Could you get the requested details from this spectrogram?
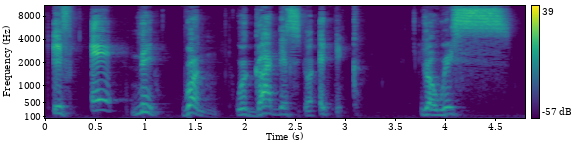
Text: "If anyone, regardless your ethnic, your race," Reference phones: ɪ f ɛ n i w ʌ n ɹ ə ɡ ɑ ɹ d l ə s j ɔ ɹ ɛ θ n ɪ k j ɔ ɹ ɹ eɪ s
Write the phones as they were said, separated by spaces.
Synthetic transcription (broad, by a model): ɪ f ɛ n i w ʌ n w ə ɡ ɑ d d ə s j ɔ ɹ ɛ t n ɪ k j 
